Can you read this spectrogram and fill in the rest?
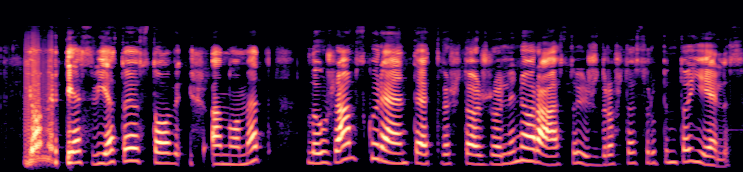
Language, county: Lithuanian, Vilnius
